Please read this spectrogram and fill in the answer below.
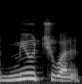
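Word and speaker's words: mutual: फिर यहां पर है इसको म्यू पढ़ेंगे। ठीक है? एम यू का म्यू प्रोनंसिएशन नहीं होगा। म्यू होगा। यहां पर दिया गया है हिंदी में म्यू और वर्चुअल म्यूचुअल म्यूचुअल फिर यहां पर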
